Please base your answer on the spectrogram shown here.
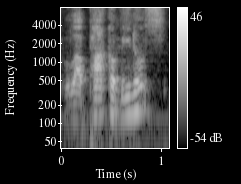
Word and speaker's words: Los Pacaminos: And I want to hear, and I want to pronounce it right. I lived in LA. I know my Spanish. Los Pacaminos, is that right?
